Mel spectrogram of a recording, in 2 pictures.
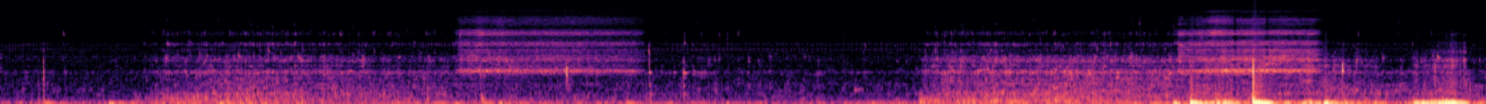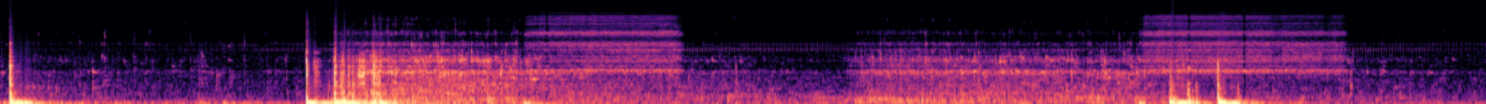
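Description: A scuba diver breathing through a regulator underwater: about four breaths, each a hissing inhale followed by a loud bubbling, rumbling rush of exhaled bubbles.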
